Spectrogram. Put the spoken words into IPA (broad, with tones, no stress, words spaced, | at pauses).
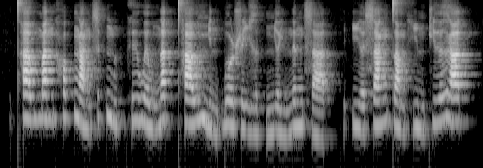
t̪ʰa˧wma˧n hɔ˦˥k̚ŋa˨˩ŋsə˦˥k̚ mɨ˨˩p̚hɨ˧wə˨˩wna˦˥t̚ t̪ʰa˧˥w ɲɨ˨˩˨nɓo˧ʂi˨˩ɣə˨˩k̚ ɲə˨˩jnə˧ŋsa˨˩t̚ | ʔi˨˩˨ə̯sa˧˥ŋ t̪a˨˩mxi˨˩mcɨ˧˥ə̯ ɣa˦˥t̚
